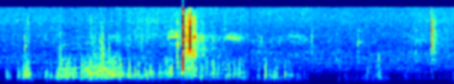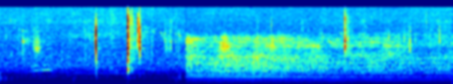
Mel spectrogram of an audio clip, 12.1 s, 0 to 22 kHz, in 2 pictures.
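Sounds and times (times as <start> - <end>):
engine drone: 8.6 - 12.0.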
